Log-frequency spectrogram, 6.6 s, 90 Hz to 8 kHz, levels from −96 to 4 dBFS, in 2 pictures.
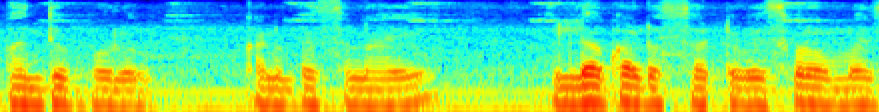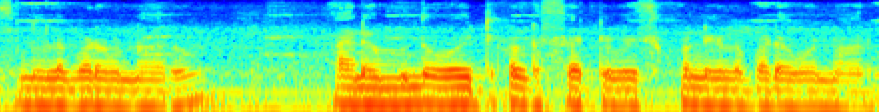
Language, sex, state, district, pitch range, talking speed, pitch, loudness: Telugu, male, Andhra Pradesh, Srikakulam, 110-120 Hz, 175 wpm, 115 Hz, -19 LUFS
